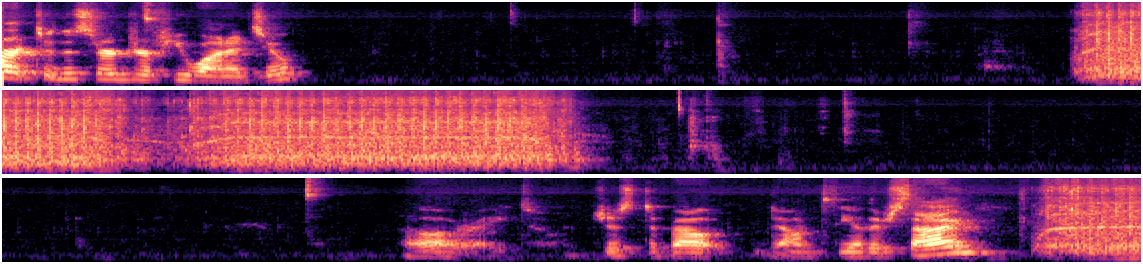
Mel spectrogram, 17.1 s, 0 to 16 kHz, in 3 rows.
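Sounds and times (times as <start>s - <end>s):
sewing machine stitching: 5.4s - 8.8s, 16.5s - 17.0s.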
